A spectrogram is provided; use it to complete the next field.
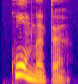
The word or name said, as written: komnata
